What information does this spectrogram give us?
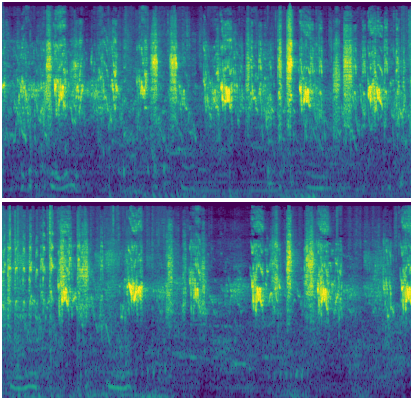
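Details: White budgerigars chirping in short repeated bursts, high squeaky notes clustered roughly every half second to second, with faint low wavy cooing sounds in the background.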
